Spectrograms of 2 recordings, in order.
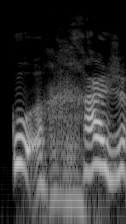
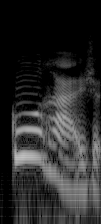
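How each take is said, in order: First: The word is pronounced heavily and forcefully. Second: The word is pronounced lightly and softly. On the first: The speaker calls it wrong. "할 필요 없죠" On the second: The speaker calls it right. "가볍게"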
